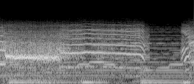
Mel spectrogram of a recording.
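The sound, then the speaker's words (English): A loud, sustained human scream of a person running off down the street, wavering in pitch and dipping briefly before rising again near the end. No talking accompanies it. “I realized that I had murdered it, and I took off screaming down the street.”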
